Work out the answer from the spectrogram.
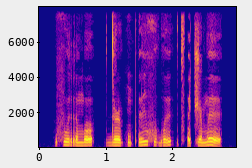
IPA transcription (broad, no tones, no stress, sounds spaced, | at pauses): f u r o m o | d ə˞ kʷ ə̃ pʼ ɨ i̯ xʷ ɛ ɡʷ ɨ | t͡sʼ ə t͡ʃ ə˞ m ɘ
